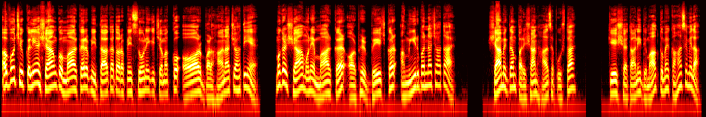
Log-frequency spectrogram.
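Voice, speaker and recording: A man's voice: medium pitch, sing-song, moderate pace, a bit bright, no echo, clean studio sound. A man narrating a scripted cartoon story as a storyteller.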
